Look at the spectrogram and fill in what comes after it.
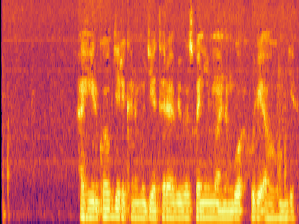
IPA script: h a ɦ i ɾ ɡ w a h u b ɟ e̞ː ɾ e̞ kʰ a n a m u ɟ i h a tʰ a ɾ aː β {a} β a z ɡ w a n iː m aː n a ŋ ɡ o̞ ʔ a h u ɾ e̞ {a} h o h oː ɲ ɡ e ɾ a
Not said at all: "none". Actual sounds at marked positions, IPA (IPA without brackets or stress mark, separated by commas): i, a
